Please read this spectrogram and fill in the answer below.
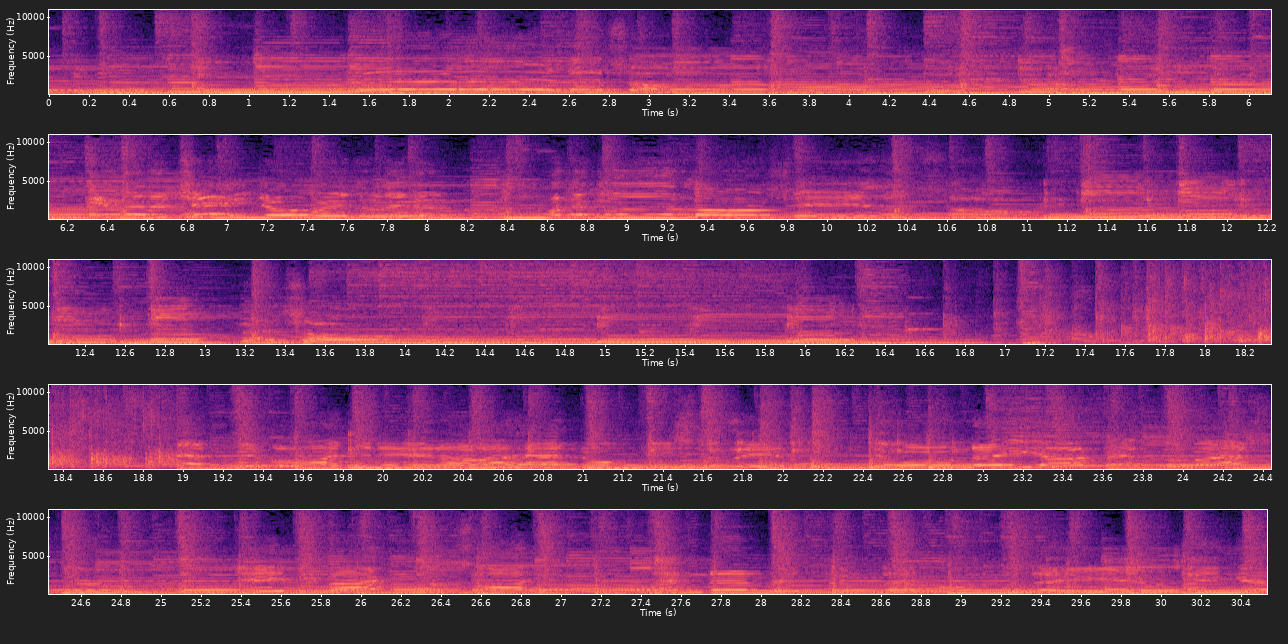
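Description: Live country-blues song played on acoustic and electric guitars over a steady bass line, with bent notes on the lead. About halfway through, the music gives way briefly to a noisy wash before it resumes.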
